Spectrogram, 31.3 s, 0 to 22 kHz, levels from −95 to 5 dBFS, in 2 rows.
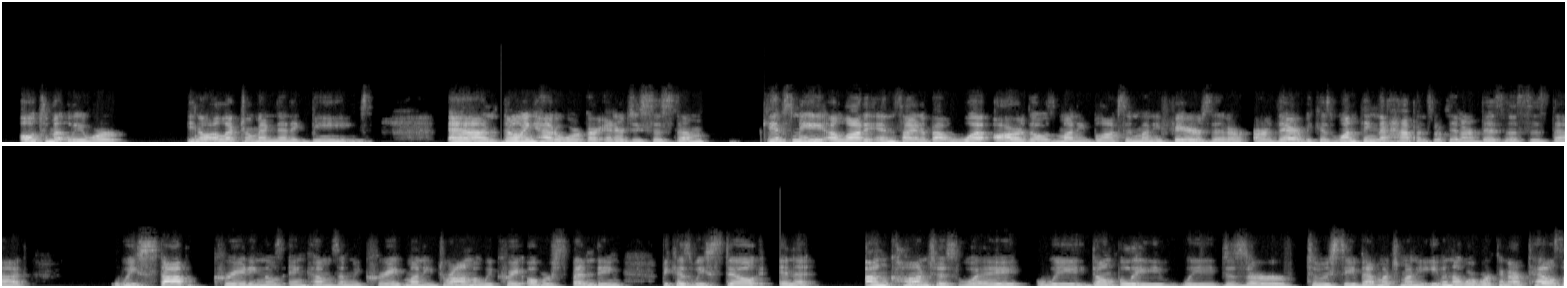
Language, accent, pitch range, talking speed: English, American, 155-195 Hz, 150 wpm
